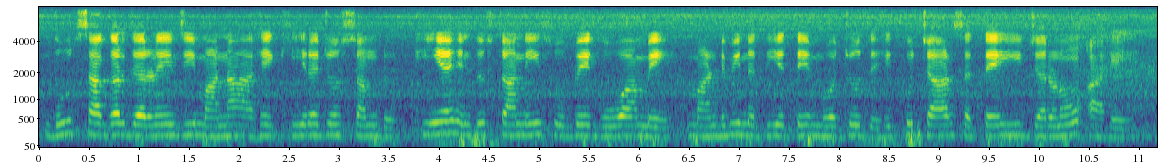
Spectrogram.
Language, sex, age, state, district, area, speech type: Sindhi, female, 45-60, Maharashtra, Thane, urban, read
